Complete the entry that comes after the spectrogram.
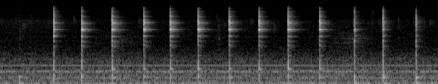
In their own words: Tapping On A Jar With Water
